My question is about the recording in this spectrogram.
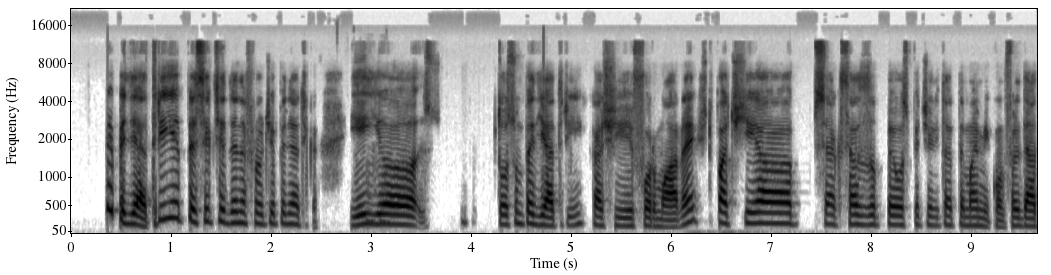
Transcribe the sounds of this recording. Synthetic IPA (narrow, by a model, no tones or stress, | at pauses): pe̞pe̞d̪iat̪ɾije̞pe̞sekt̪sijed̪e̞nefɾolod͡ʒijepe̞d̪iat̪ɾikəje̞jə | t̪ot̪ssunt̪̚pe̞d̪iat̪ɾikaʃifo̞rmaɾe̞ʃid̪̥upat͡ʃe̞jase̞akseazəpe̞o̞spe̞t͡ʃialit̪at̪e̞majmikəunfe̞ld̪e̞a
